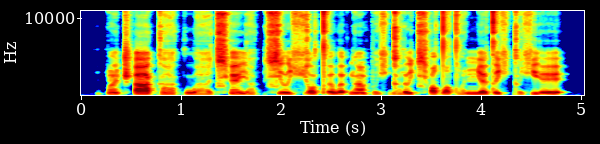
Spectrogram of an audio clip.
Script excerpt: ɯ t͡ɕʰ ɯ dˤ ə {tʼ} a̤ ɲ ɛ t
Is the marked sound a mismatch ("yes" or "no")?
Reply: yes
